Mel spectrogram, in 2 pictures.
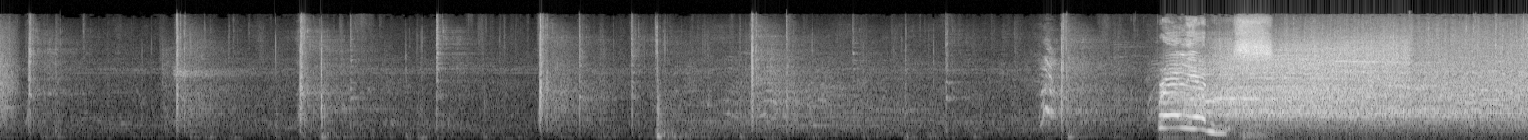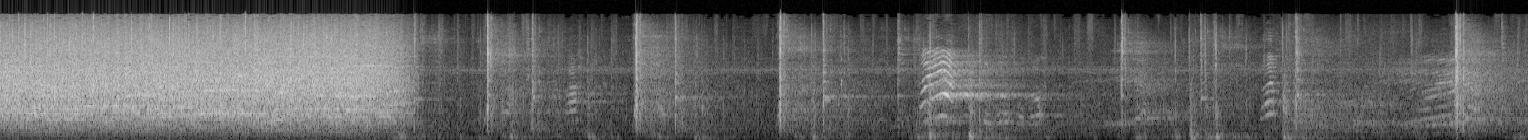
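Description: Badminton rallies: sharp racket strikes on the shuttlecock, with quiet stretches between them. About eleven seconds in, a point is won and the arena crowd cheers and applauds loudly for about eight seconds, with a shout falling in pitch at the start. After the cheering, racket hits resume for the next rally.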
